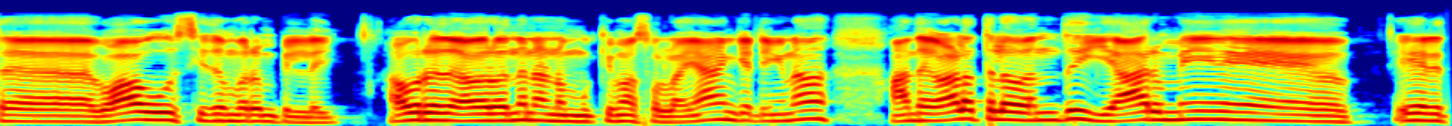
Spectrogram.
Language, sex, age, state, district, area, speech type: Tamil, male, 30-45, Tamil Nadu, Viluppuram, rural, spontaneous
